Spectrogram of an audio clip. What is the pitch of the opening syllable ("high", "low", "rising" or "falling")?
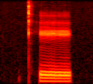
low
